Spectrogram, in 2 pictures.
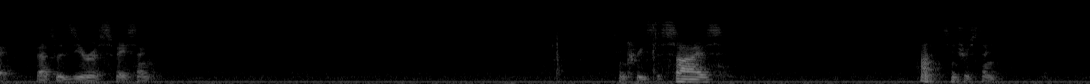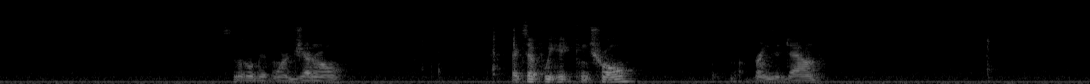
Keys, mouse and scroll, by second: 5.4-6.4 typing, 16.1-21.8 ctrl+drag.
